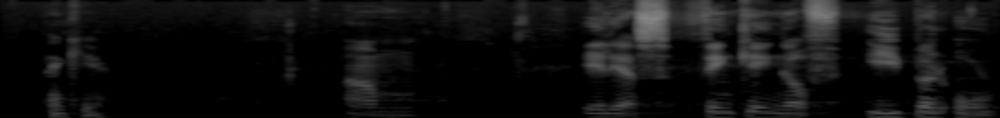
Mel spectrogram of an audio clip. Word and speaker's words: Ieper: Elias, thinking of Ieper or wipers, as the British say, what is to you the value of a symbol like the last post being played every single night there?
